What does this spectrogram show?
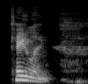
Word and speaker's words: Kaling: I think, and part of my biggest thing, and this is a thing that I have with Mindy Kaling. How do you say her last name? Mindy Kaling.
